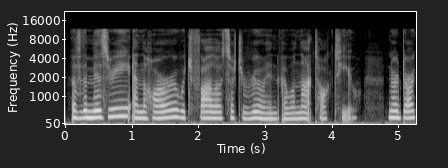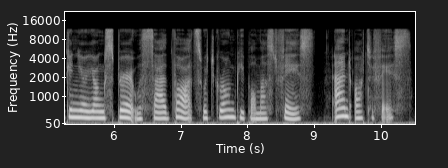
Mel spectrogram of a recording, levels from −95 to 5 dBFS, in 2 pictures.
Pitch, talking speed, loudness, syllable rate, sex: 230 Hz, 195 wpm, -18 LUFS, 4.3 syllables/s, female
